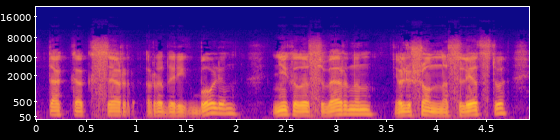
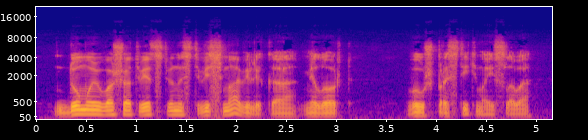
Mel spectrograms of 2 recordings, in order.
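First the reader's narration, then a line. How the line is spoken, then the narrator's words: Plain. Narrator (Russian): сказал майор Фостер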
